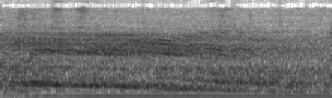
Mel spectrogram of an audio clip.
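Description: A long drawn-out call sliding down in pitch over about a second and a half, then fading, echoing through a large arena.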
